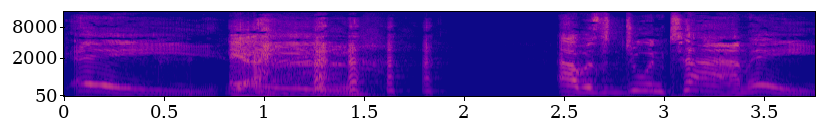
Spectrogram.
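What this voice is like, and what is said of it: Exaggerated Italian-American greaser accent. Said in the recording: “Italian greaser stereotype ... they've all got the accent ... it's really bad”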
